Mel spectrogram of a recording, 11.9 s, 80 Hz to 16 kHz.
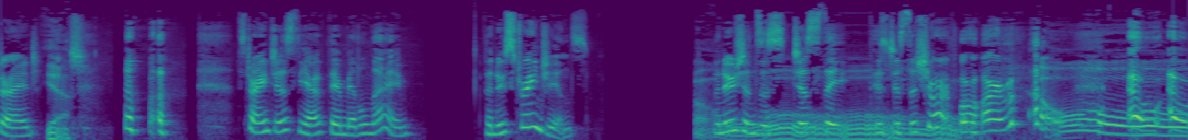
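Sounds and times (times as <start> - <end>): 
speech: 0.0 - 4.2, 4.8 - 5.9, 6.9 - 11.8
human voice imitating a dog whining and barking: 7.0 - 11.8.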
